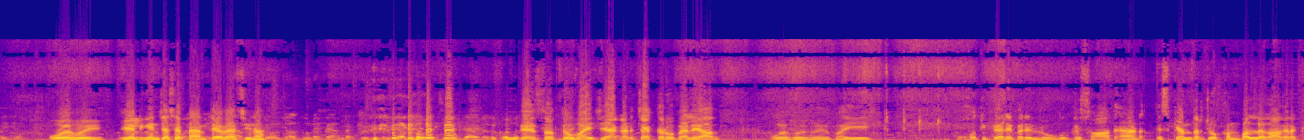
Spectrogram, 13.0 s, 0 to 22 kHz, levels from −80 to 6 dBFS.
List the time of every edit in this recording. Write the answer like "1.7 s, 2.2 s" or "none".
none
